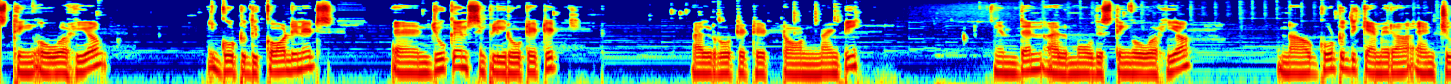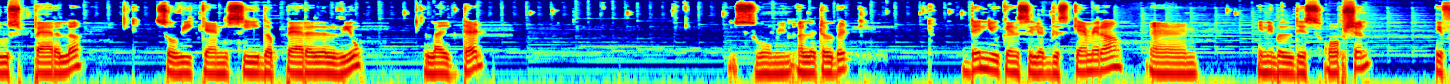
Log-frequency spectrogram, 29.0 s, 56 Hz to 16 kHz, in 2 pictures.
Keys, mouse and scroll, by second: 4.5-5.7 drag, 8.3 Return, 9.9-13.2 drag, 16.3 scroll down 1, 17.4-18.8 alt+drag, 18.8 alt+middle click, 20.0 alt+click, 21.2 alt+right click, 22.0 alt+middle click, 22.7 alt+right click, 23.3 alt+middle click, 24.0 click.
